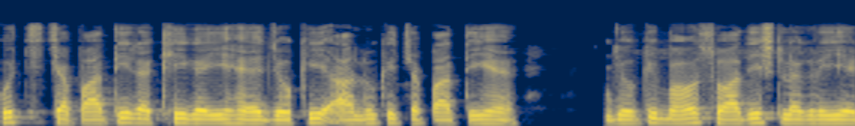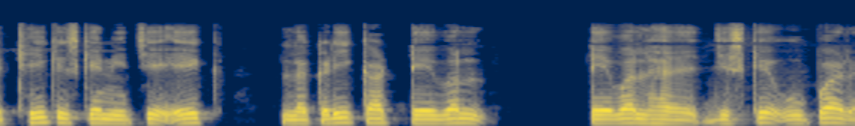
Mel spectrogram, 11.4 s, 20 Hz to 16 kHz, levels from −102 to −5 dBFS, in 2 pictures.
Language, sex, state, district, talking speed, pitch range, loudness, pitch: Hindi, male, Bihar, Jamui, 160 wpm, 115-130 Hz, -17 LUFS, 120 Hz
